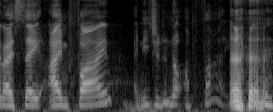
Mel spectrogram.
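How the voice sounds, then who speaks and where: A man's high voice with an American accent, ordinary pitch variation, and noticeable background noise. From Boston area, New England. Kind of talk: casual chat.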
